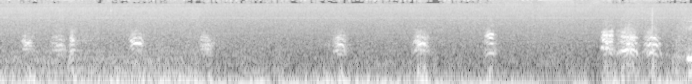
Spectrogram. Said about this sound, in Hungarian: Megvesztek ezek a kutyák. Nem fogunk aludni miattuk.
